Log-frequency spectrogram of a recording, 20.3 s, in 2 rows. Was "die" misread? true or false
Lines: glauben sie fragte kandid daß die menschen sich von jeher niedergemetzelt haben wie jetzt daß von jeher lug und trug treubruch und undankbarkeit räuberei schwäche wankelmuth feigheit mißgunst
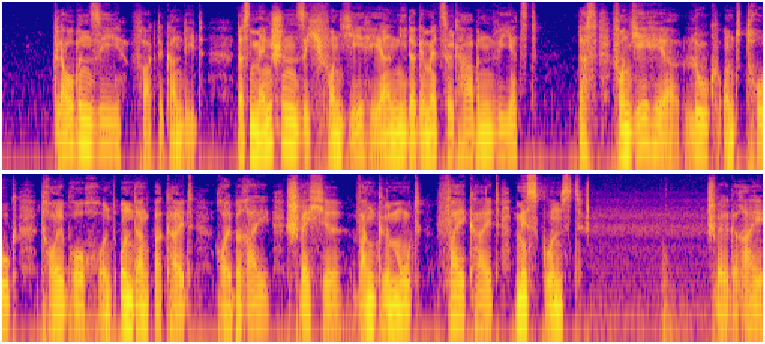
true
